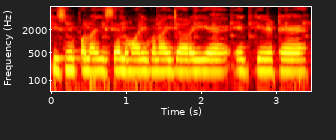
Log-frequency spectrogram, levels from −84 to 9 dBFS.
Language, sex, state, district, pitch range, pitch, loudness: Hindi, male, Uttar Pradesh, Shamli, 170-175 Hz, 170 Hz, -15 LUFS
